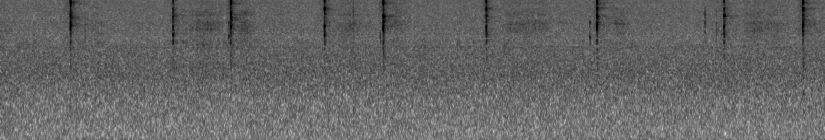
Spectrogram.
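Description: Faint computer mouse clicks, about ten spaced irregularly, as parts are picked up and dropped in PCB layout software, over a low steady room hum.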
